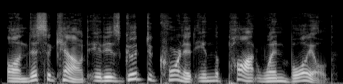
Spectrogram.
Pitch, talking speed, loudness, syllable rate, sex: 160 Hz, 245 wpm, -18 LUFS, 4.9 syllables/s, male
